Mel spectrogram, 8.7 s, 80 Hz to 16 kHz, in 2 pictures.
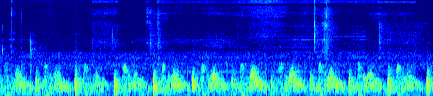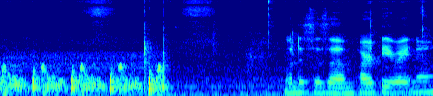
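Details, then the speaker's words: Fetal heartbeat on anatomy ultrasound at 19–20 weeks' pregnancy, baby measuring 20 weeks 5 days, 13 ounces: rapid, regular whooshing pulses at 155 a minute, then brief talk; normal range. "this part is the heartbeat so the heart rate is at 155 baby's belly right here the femur bone so those are his legs right there"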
